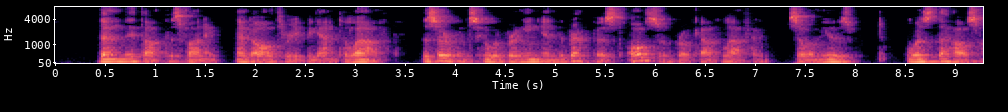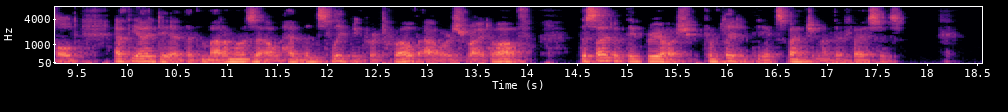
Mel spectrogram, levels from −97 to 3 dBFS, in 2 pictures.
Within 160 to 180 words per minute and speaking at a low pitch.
Yes: average, 170 wpm; low, 115 Hz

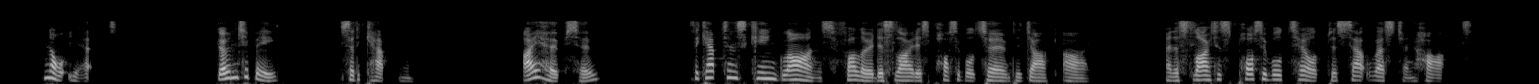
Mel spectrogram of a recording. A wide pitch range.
Yes: wide, 6.3 semitones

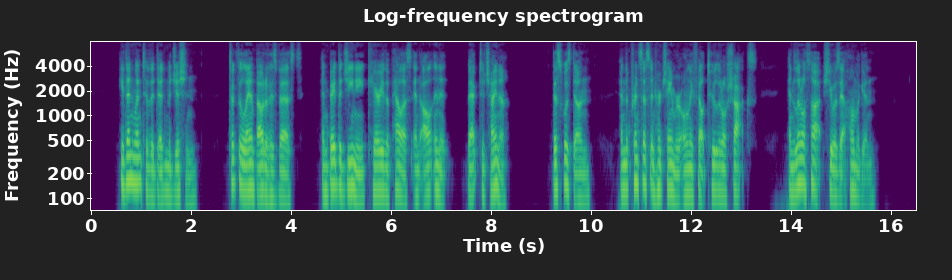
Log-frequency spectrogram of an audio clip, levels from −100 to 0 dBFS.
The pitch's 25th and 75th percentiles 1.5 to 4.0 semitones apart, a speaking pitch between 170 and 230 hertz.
No: average, 3.7 semitones; low, 125 Hz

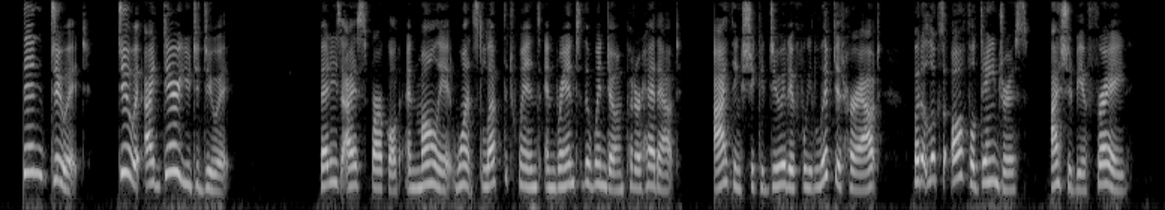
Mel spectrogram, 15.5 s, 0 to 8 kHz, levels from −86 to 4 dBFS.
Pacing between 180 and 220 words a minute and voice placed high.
Yes: average, 195 wpm; high, 240 Hz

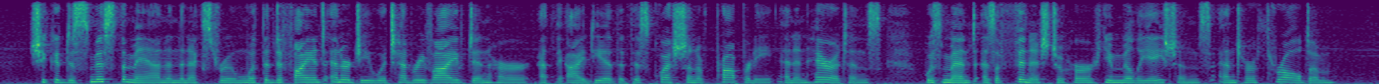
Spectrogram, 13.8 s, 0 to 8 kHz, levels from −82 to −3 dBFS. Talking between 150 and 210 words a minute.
Yes: average, 170 wpm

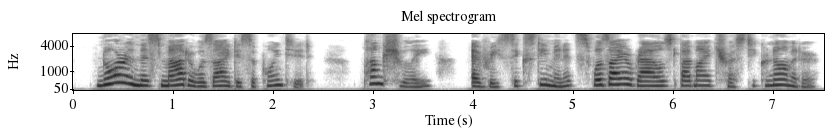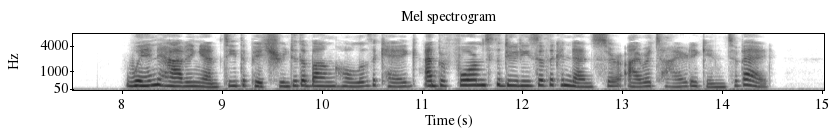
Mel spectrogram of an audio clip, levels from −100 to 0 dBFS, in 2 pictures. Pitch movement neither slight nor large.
Yes: average, 4.1 semitones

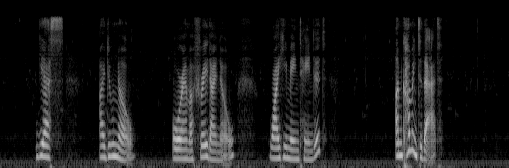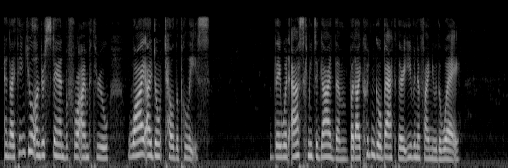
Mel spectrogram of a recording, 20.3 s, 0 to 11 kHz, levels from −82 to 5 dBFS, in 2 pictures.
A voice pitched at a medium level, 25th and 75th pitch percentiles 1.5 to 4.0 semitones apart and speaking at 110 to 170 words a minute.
No: high, 220 Hz; average, 3.6 semitones; average, 145 wpm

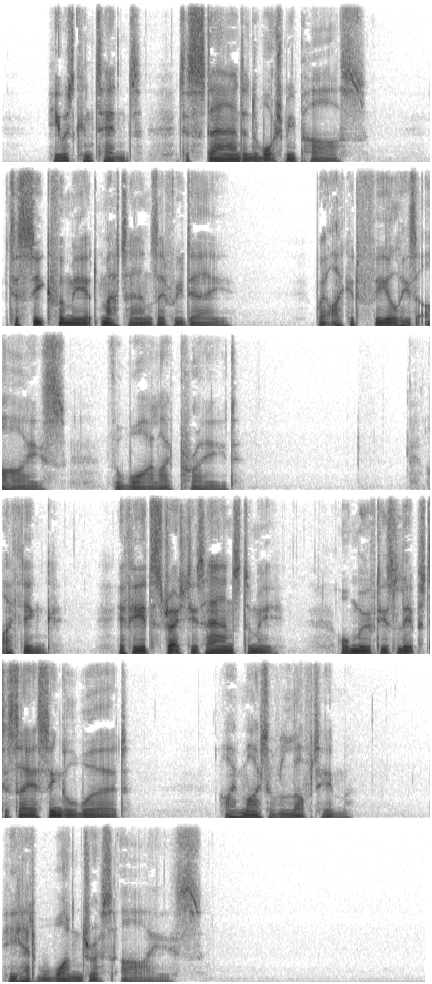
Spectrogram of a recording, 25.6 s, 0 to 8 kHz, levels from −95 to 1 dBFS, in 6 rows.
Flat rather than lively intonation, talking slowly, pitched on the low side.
Yes: narrow, 2.1 semitones; slow, 130 wpm; very low, 85 Hz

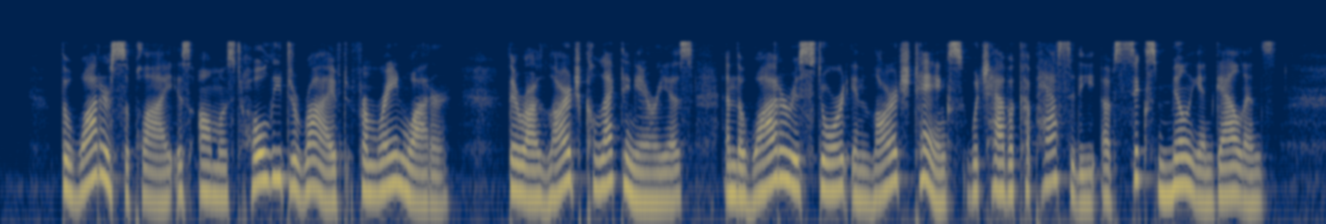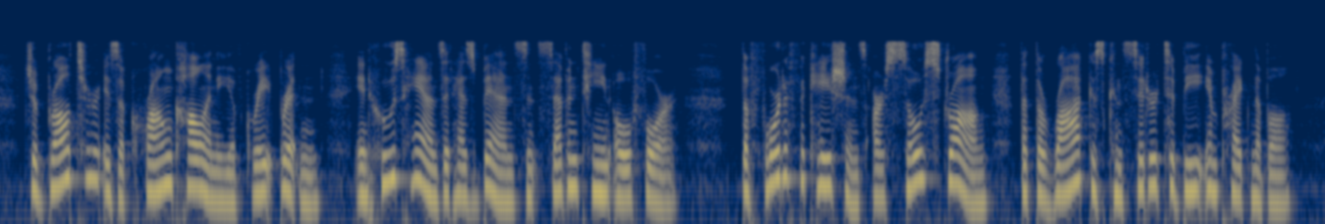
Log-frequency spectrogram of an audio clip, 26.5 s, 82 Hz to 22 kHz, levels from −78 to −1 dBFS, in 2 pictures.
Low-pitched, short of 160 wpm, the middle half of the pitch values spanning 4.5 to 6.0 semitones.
No: medium, 180 Hz; slow, 135 wpm; average, 4.9 semitones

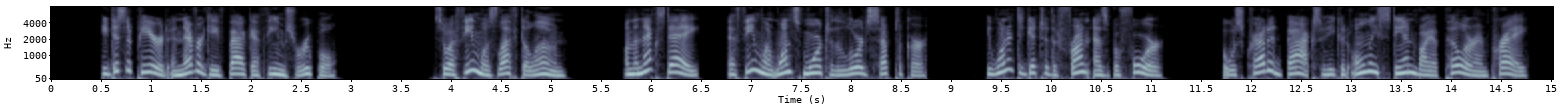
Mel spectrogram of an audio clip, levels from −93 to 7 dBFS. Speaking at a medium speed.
Yes: average, 190 wpm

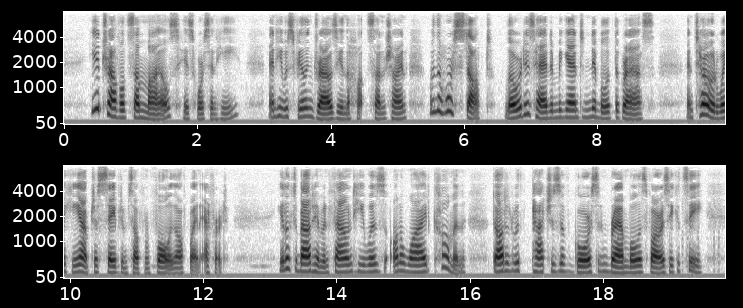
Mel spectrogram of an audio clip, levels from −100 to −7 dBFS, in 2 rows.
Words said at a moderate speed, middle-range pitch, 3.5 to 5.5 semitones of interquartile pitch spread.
No: fast, 210 wpm; medium, 180 Hz; average, 4.5 semitones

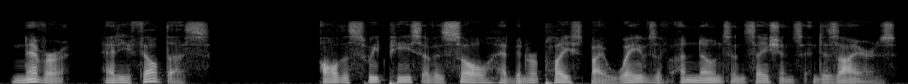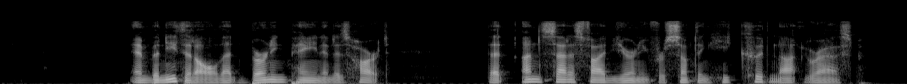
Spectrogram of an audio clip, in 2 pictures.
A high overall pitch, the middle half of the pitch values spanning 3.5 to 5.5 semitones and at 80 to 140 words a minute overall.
No: very low, 90 Hz; average, 3.9 semitones; slow, 135 wpm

